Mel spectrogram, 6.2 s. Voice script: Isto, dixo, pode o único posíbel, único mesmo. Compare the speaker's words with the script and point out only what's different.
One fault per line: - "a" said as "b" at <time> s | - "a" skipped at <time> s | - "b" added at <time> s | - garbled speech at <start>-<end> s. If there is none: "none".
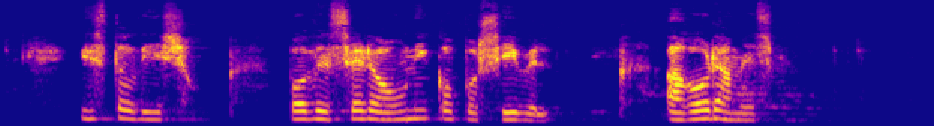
- "ser" added at 2.3 s
- "único" said as "agora" at 4.5 s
